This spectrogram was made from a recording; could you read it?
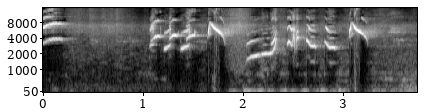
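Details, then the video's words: Orange-headed thrush singing, used as a lure recording: a faint high whistle, then rapid stuttering series of bright, varied whistled notes and downward slurs, with soft low thumping underneath. "Pancingan Anis Merah Teler Gacor 100% Ampuh"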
